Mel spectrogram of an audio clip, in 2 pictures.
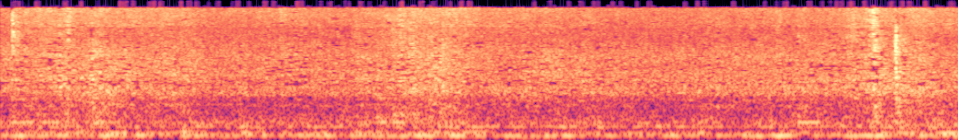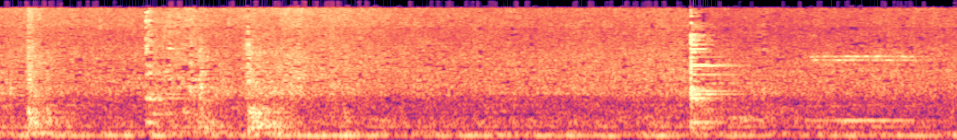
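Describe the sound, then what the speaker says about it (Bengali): Potatoes for aloo dum being stir-fried in a pan with Maggi masala: a steady, close sizzle runs throughout, with occasional scrapes and clinks of the spatula against the pan and no talking. "ম্যাগি মশলা দিয়ে এখন কষাবো"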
